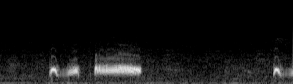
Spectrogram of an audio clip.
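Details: Spotted dove luring call for decoy training, a short double coo into a long steady coo, followed by the start of another phrase.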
